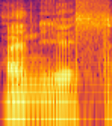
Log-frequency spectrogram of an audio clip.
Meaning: a female given name, equivalent to English Agnes
- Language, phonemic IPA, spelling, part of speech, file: French, /a.ɲɛs/, Agnès, proper noun, Fr-Agnès.ogg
